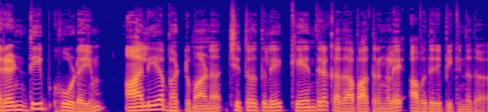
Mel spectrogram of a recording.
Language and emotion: Malayalam, neutral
